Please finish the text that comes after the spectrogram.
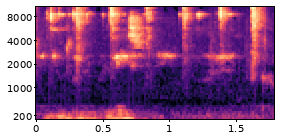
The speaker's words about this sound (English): I don't know if you can hear. My, my dog is actually scratching herself while I'm watching.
